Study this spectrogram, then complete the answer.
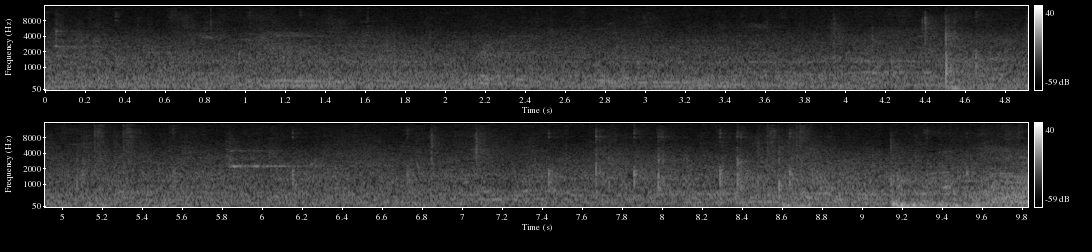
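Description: A ball clicks back and forth in a table tennis rally.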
